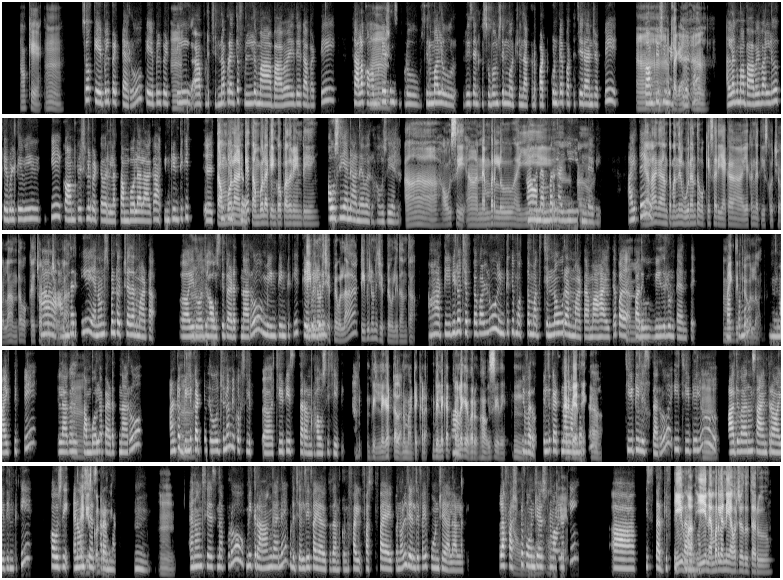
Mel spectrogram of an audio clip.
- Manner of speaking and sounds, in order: in English: "సో, కేబుల్"; in English: "కేబుల్"; in English: "ఫుల్"; in English: "కాంపిటీషన్స్"; in English: "రీసెంట్‍గా"; in English: "కాంపిటీషన్"; in English: "కేబుల్ టీవీకి"; other background noise; in English: "హౌసీ"; in English: "హౌసీ"; in English: "అనౌన్స్‌మెంట్"; in English: "హౌసీ"; in English: "కేబుల్ బిల్"; in English: "మైక్"; in English: "మైక్"; in English: "స్లిప్"; in English: "హౌసీ"; chuckle; in English: "బిల్"; in English: "బిల్"; in English: "హౌసీ అనౌన్స్"; in English: "అనౌన్స్"; tapping; in Hindi: "జల్దీ"; in English: "ఫైవ్"; in English: "ఫైవ్ ఫస్ట్ ఫైవ్"; in Hindi: "జల్దీ"; in English: "ఫైవ్"; in English: "ఫస్ట్"; in English: "గిఫ్ట్"
- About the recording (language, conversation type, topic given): Telugu, podcast, స్ట్రీమింగ్ సేవలు కేబుల్ టీవీకన్నా మీకు బాగా నచ్చేవి ఏవి, ఎందుకు?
